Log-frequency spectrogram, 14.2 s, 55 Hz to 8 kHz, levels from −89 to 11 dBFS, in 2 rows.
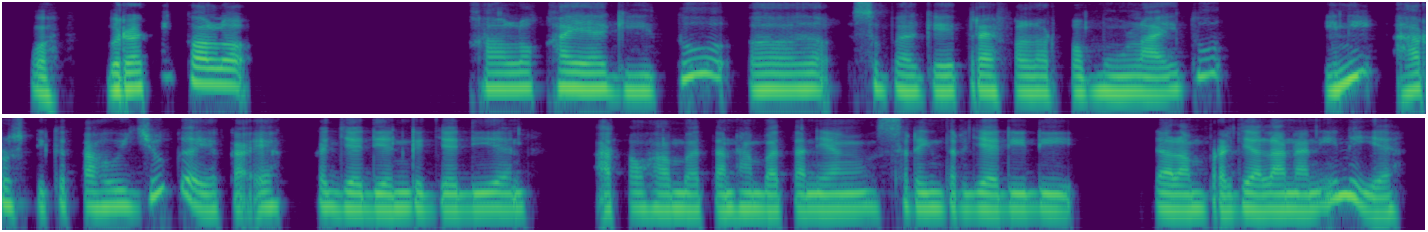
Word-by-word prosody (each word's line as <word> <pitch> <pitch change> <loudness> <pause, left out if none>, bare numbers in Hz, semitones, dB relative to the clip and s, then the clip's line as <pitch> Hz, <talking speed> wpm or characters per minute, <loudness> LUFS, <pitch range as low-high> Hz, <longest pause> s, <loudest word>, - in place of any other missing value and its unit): Wah 145 -4 0 0.3
berarti 175 - +4
kalau 210 -4 +6 1.1
Kalau 175 0 0
kayak 175 -3 +4
gitu, 270 - -1
eee, 170 0 +1
sebagai 155 -2 -1
traveller 155 -2 0
pemula 150 -1 +1
itu, 300 - -4 0.5
ini 265 - +4
harus 170 +1 -1
diketahui 160 0 -3
juga, 295 - -1
ya 140 0 -2
Kak - - -4
ya, 155 +2 -1 0.2
kejadian-kejadian 140 -1 0 0.4
atau 140 +1 -4
hambatan-hambatan 140 0 -1
yang 140 0 +1
sering 145 0 -1
terjadi 140 -1 0
di 140 -1 0 0.4
dalam 140 -1 +1
perjalanan 135 0 +2
ini, 235 - +2
ya? 130 - -5
150 Hz, 120 wpm, -22 LUFS, 140-170 Hz, 1.1 s, kalau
